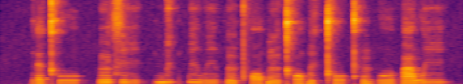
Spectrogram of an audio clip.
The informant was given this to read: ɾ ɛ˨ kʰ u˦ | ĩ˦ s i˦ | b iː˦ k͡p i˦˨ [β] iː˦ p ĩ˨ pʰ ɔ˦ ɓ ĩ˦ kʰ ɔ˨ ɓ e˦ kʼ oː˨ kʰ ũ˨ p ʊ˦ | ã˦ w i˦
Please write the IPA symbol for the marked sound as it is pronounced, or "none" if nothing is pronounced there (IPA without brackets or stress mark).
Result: β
